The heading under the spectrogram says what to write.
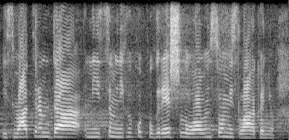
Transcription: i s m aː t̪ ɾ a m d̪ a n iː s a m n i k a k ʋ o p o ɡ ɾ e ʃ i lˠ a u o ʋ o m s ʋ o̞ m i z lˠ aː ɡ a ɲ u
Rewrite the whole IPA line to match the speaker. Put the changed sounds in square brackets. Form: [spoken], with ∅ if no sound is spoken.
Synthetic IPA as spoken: i s m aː t̪ ɾ a m d̪ a n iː s a m n i k a k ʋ o p o ɡ ɾ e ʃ i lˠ a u o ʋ o m s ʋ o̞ m i z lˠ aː ɡ a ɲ u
